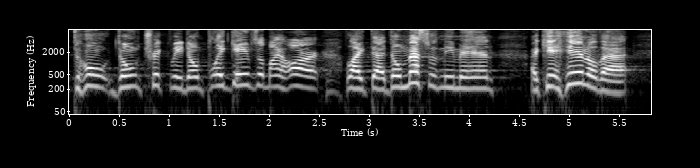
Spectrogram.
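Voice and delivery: acted-out woman warning him off; pleading protest. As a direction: plead slowly and forcefully. Acts woman pleading not to be misled.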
